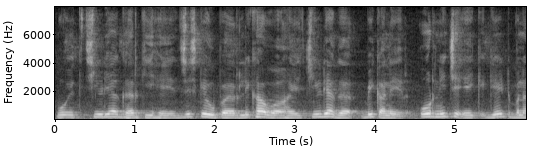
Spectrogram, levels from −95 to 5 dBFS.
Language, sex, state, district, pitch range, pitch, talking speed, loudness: Hindi, male, Rajasthan, Bikaner, 150-190 Hz, 165 Hz, 175 wpm, -16 LUFS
